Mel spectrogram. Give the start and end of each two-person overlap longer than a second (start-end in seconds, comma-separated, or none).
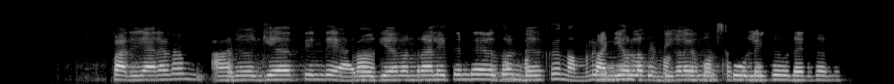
6.0-7.6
